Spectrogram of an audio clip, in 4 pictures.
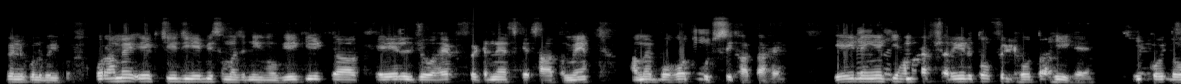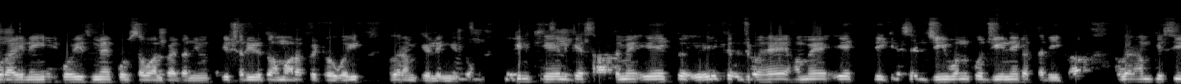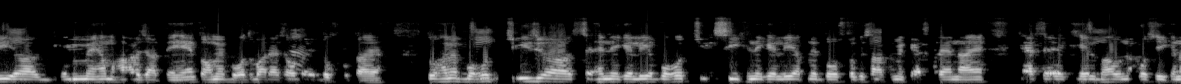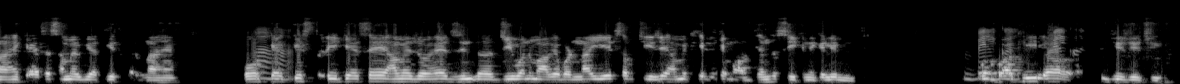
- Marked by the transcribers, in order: static; distorted speech; in English: "फिटनेस"; in English: "फिट"; in English: "फिट"; in English: "गेम"
- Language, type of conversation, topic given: Hindi, unstructured, खेलों का हमारे जीवन में क्या महत्व है?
